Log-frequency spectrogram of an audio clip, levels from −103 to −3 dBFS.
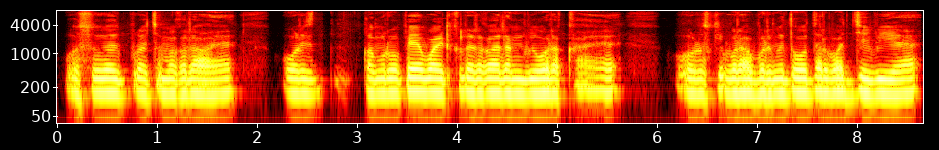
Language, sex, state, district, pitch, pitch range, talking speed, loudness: Hindi, male, Uttar Pradesh, Saharanpur, 150 Hz, 145-155 Hz, 180 wpm, -18 LUFS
